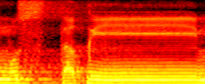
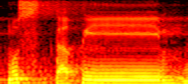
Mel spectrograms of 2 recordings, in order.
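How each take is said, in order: Both takes have the same delivery.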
